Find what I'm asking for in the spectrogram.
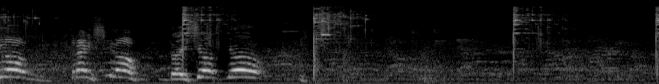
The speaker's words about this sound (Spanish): Faltó romper esta. Son de vidrio. Paren, no rompan más cosas que después las tengo que pagar todas.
